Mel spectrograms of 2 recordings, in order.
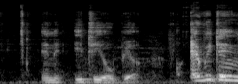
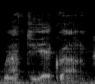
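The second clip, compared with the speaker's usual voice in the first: whisper; 10 semitones lower, 15 dB quieter than usual. Real, not acted. Drops to a whisper.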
